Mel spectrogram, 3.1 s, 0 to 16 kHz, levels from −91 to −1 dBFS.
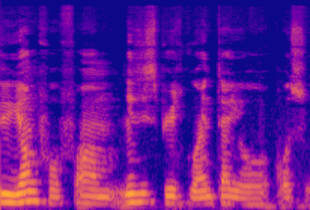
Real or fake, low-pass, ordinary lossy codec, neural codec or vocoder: real; 14.4 kHz; MP3, 96 kbps; none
